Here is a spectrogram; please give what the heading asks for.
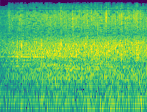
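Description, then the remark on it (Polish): Sustained audience applause for the Kobiety Konfederacji on stage, a dense steady wash of many hands clapping at an even loudness for the full three seconds, with no voices standing out. “Jeszcze raz wielkie brawa, Kobiety Konfederacji!”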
